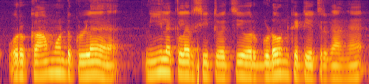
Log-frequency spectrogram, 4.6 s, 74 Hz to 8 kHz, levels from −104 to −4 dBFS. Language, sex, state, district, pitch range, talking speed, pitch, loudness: Tamil, male, Tamil Nadu, Kanyakumari, 115-130 Hz, 130 wpm, 125 Hz, -16 LUFS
